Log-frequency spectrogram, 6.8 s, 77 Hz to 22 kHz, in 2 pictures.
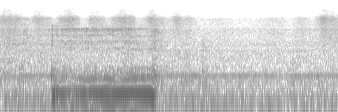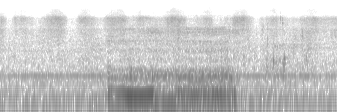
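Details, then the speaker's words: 88 lb Labrador snoring when petted while resting: two low, buzzing snores about four seconds apart over a faint steady room hum. "She snores when I pet her. Stop, and then I do it."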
